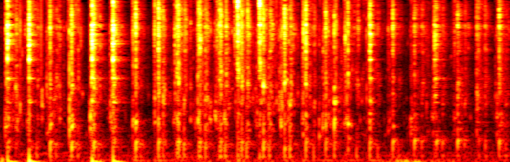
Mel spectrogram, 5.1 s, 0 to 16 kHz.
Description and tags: mixing omelette
Mixing some omelette in a dish with a fork.
Recorded by Sony Xperia C5305.
kitchen, cooking, omelette, mixing, house-recording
